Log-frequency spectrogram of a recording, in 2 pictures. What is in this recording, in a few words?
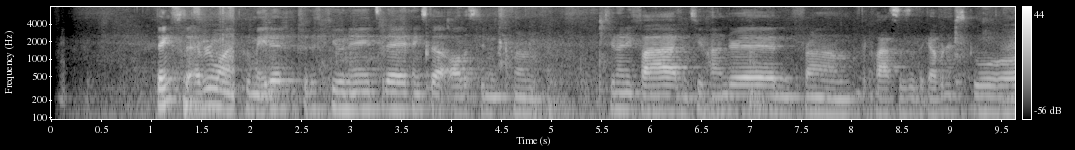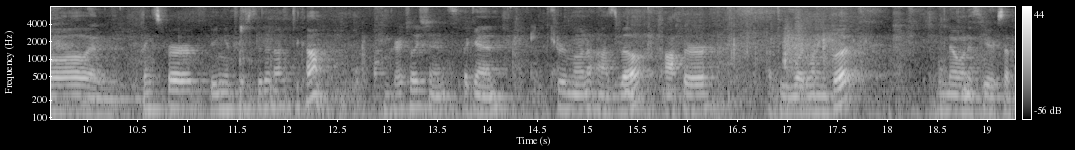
conversation; first novelist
